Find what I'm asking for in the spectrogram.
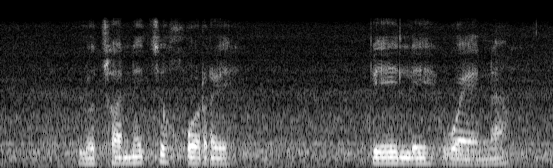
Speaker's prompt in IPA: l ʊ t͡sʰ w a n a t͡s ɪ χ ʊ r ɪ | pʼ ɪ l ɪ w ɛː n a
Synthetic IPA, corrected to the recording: l ʊ t͡sʰ w a n e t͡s ɪ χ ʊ r ɪ | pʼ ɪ l ɪ w ɛː n a

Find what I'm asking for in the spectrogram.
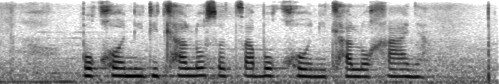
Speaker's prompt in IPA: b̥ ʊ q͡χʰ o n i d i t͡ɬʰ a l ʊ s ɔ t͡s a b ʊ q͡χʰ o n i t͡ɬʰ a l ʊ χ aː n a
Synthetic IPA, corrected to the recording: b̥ ʊ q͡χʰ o n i d i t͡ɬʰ a l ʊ s ɔ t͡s a b ʊ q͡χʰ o n i t͡ɬʰ a l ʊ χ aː ɲ a

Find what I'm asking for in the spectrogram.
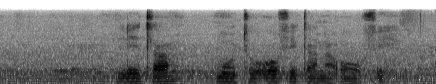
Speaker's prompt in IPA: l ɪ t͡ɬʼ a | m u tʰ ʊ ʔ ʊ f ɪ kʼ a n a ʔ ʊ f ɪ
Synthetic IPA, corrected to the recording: l ɪ t͡ɬʼ a | m ʊ tʰ ʊ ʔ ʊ f ɪ kʼ a n a ʔ ʊː f ɪ

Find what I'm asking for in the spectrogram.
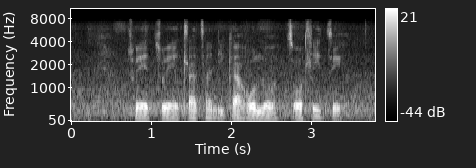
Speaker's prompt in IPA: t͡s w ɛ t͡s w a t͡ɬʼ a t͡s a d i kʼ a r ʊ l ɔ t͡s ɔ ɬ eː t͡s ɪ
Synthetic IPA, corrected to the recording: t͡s w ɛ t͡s w ɛ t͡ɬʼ a t͡s a d i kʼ a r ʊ l ɔ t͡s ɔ ɬ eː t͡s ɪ

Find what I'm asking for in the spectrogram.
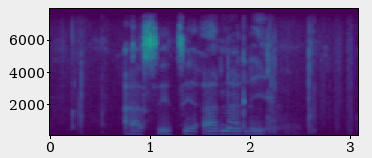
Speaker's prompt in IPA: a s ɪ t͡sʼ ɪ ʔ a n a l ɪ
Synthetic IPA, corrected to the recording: a s ɪ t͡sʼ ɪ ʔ a n a l ɪ

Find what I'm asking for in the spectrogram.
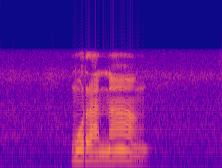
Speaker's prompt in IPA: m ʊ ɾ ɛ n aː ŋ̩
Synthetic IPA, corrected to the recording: m ʊ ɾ a n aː ŋ̩

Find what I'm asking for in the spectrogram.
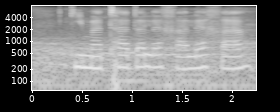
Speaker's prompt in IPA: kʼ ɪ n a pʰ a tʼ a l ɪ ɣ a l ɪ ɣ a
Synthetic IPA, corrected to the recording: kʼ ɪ m a tʰ a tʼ a l ɪ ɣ a l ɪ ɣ a

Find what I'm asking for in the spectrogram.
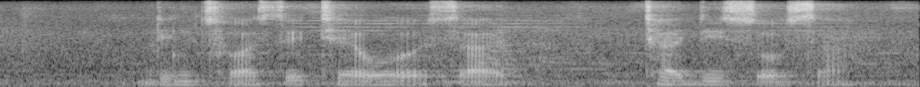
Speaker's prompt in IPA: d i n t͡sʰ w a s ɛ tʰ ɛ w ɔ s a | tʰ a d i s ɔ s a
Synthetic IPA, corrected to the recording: d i n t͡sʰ w a s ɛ tʰ ɛ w ɔ s a | tʰ a d i s ɔ s a

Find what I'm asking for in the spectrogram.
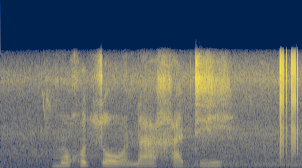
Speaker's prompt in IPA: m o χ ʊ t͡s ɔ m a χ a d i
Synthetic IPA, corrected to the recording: m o χ ʊ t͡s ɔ n a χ a d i

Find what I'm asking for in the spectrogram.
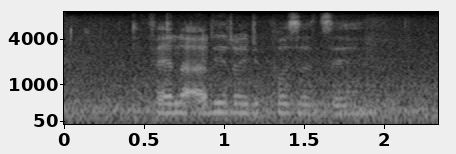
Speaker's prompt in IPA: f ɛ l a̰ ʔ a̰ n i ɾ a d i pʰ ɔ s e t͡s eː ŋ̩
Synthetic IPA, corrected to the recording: f ɛ l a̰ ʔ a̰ d i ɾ a d i pʰ ɔ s a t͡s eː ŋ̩

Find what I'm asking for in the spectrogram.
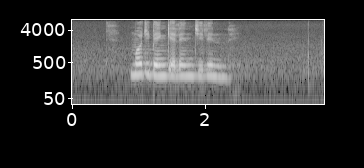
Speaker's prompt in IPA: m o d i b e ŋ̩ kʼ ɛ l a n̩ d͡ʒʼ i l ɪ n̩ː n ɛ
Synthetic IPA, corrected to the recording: m o d i b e ŋ̩ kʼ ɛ l e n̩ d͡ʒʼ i l ɪ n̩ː n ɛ

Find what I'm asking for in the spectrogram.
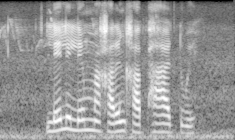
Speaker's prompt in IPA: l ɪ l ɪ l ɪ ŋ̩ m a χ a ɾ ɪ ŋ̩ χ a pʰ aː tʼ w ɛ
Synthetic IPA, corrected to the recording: l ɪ l ɪ l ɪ ŋ̩ m a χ a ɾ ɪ ŋ̩ χ a pʰ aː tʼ w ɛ

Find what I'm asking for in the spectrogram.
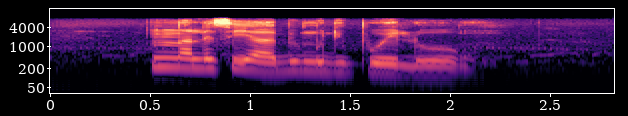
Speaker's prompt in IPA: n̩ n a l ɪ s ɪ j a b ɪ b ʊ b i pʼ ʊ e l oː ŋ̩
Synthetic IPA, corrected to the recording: n̩ n a l ɪ s ɪ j a b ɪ m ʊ d i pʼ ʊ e l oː ŋ̩

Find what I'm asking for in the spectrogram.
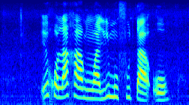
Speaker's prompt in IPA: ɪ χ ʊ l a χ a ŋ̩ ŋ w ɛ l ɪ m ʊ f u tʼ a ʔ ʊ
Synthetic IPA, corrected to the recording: ɪ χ ʊ l a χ a ŋ̩ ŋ w a l ɪ m ʊ f u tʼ a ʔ ʊ

